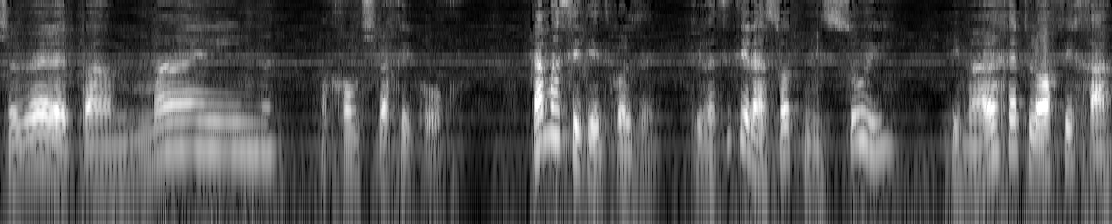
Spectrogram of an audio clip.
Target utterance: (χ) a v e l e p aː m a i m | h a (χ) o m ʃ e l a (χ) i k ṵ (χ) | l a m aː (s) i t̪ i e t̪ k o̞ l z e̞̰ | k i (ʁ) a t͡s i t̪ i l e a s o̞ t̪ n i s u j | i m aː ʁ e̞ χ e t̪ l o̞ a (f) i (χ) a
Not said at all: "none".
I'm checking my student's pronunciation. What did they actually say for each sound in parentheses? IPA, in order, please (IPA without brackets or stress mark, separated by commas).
ʃ, χ, χ, χ, s, ʁ, f, χ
